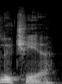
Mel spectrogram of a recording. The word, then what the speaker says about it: Lucia: of her subjects as Lucia, pronounced, of course, in the Italian mode La Lucia, the wife of Lucas.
